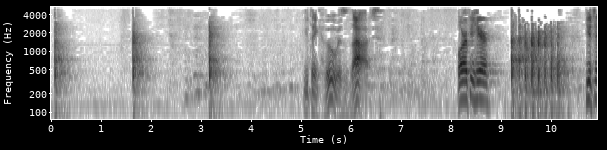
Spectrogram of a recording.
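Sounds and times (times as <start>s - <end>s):
speech: 5.0s - 6.7s, 8.1s - 8.9s, 10.7s - 10.9s
knocking on a door: 9.2s - 10.3s.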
